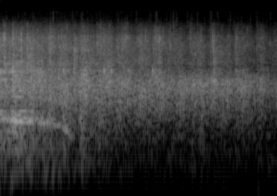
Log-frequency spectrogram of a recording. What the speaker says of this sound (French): Est-ce que vous pouvez acclamer pour ma femme?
